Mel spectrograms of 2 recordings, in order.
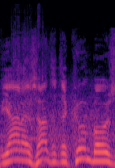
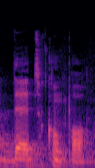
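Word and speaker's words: Giannis Antetokounmpo: after this from Milwaukee rather a lot of letters that go into the spelling of Yanis onthe the combos last name he helps set the record straight of how you pronounce it in a deal way you gotta save the D so it's a dead compo but in the Greek way you save it and see like instead to compose whatever you got just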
